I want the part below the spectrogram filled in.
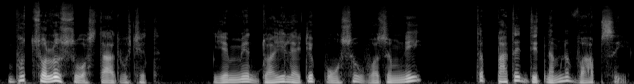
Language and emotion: Kashmiri, disgusted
